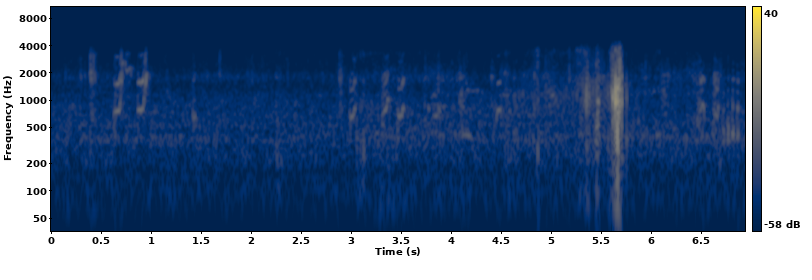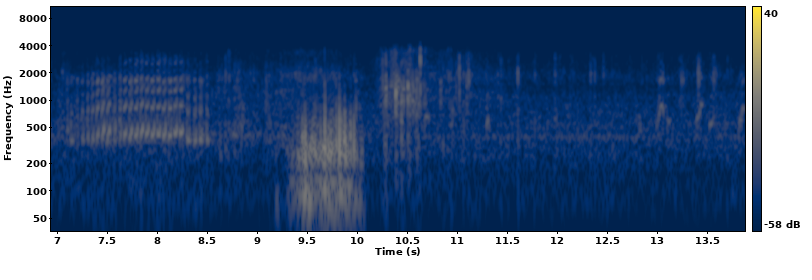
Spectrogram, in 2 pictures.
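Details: Maso, a pet guinea pig, destroying a leaf: soft, rapid crunching and nibbling clicks scattered throughout, a brief hummed tone near the middle and a low thump of handling shortly after.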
